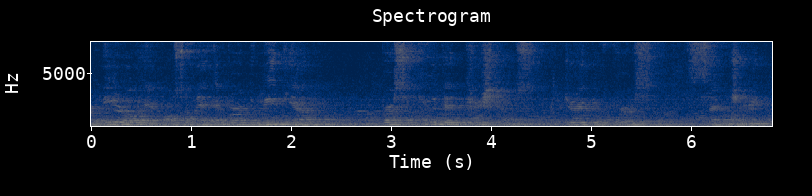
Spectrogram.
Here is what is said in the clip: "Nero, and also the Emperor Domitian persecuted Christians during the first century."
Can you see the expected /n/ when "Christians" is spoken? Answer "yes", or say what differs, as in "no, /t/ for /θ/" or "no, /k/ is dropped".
no, /n/ is dropped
